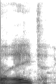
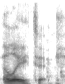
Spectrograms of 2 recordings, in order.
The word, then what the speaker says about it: La Tech: LA Tech. Gang. He called it LA Tech.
